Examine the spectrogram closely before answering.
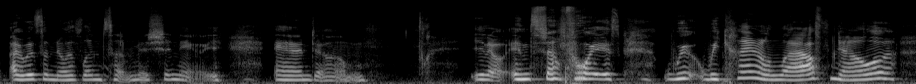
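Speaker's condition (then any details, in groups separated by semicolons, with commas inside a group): Cerebral palsy, mild; hard to understand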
